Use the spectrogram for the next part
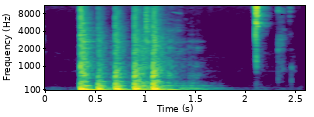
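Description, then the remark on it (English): Five quick, evenly spaced knocks on a big, heavy door, fairly loud, each with a deep wooden boom that rings out briefly before fading, followed by a faint small tap. “That's me knocking on your door.”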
